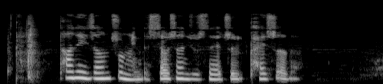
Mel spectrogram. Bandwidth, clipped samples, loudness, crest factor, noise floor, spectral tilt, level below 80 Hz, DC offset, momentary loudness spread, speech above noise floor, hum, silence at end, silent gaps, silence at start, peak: 11.5 kHz; under 0.1%; -21 LUFS; 16 dB; -63 dBFS; -3 dB/octave; -74 dBFS; under 0.1%; 12 LU; 43 dB; none; 0.85 s; none; 0.05 s; -6 dBFS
